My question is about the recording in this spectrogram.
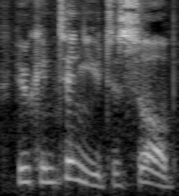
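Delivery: usual speaking voice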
